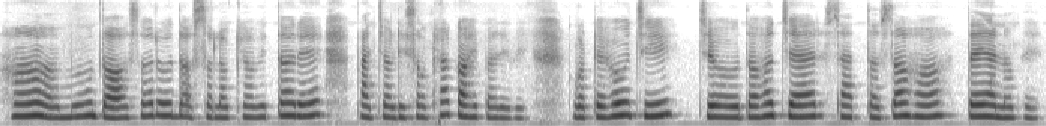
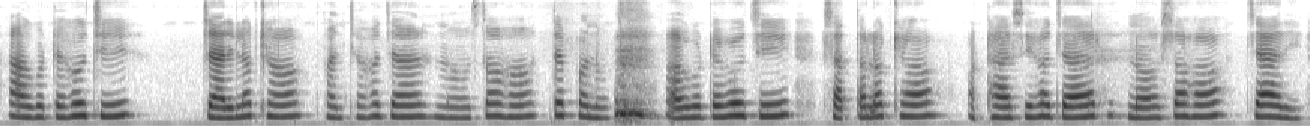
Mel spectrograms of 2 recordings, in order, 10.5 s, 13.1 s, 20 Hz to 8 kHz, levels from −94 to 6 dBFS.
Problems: background sounds at intervals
